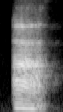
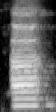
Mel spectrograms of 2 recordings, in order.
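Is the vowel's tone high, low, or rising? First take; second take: low; high. First: The vowel is said on a low tone. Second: The vowel is said on a high tone. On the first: "é baixo"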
